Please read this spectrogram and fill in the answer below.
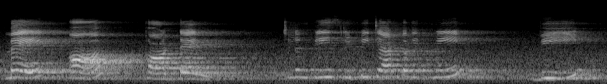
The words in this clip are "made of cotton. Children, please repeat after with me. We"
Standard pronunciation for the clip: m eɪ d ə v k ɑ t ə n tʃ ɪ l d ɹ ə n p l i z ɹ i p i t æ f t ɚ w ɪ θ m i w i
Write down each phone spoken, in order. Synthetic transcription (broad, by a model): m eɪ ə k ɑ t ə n tʃ ɪ l d ɹ ə n p l i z ɹ i p i t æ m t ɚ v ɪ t m i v i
